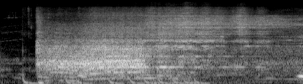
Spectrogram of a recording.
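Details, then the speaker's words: BMW started after refitting the belt that had been thrown: starter cranks about 1.5 s, engine catches cleanly into steady idle, no errors, power steering and rear suspension pump working; normal start. "No errors. And I can feel the back going up a little bit. I've got power steering again."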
